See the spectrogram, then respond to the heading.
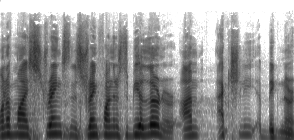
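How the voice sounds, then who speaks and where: A man's high-pitched voice. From South Africa, Potchefstroom. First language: Afrikaans. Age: 30s. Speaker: missions leader and preacher. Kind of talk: sermon. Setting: stage with audience.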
